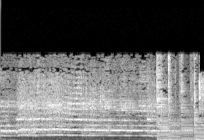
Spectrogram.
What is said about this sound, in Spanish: Vamos, vamos adelante con el gallo de Radio Activa en esta mañana de miércoles.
